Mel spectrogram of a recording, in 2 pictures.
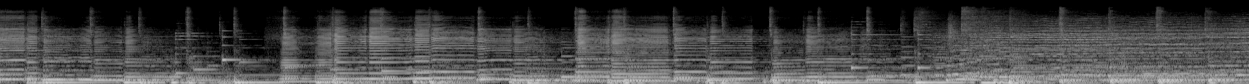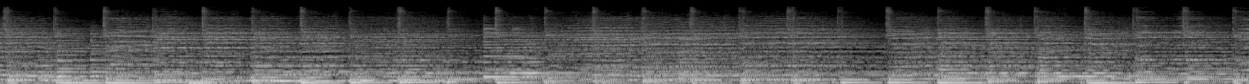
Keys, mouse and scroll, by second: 1.2 scroll, 1.4 scroll down 8, 1.6-3.7 scroll up 11, 6.6 scroll up 10, 9.2-10.4 drag, 10.4-10.7 scroll down 7, 10.7 scroll up 10, 10.8-15.7 middle drag, 10.8-11.5 scroll, 12.0 scroll, 15.7-17.7 drag, 17.7-19.3 typing, 17.9 Tab, 18.4 Tab, 18.4 click, 21.1-23.2 drag, 23.2 1.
